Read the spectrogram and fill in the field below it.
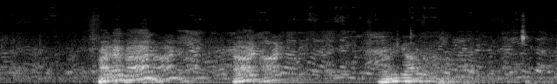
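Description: A man shouts loudly nearby in short bursts.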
